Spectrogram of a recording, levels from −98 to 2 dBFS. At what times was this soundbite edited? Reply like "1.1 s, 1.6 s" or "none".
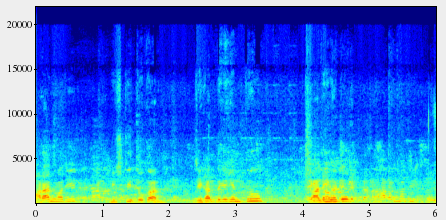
none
